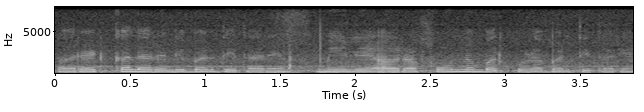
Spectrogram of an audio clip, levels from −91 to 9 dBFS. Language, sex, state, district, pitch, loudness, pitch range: Kannada, female, Karnataka, Dakshina Kannada, 220 Hz, -15 LUFS, 215-225 Hz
